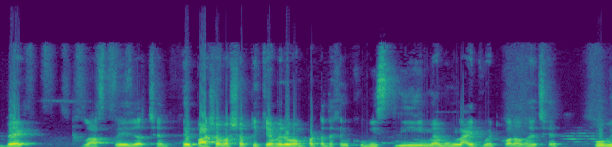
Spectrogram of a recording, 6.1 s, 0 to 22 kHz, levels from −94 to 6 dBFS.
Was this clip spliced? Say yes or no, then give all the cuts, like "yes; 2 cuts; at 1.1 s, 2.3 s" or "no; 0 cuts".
yes; 1 cut; at 1.6 s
